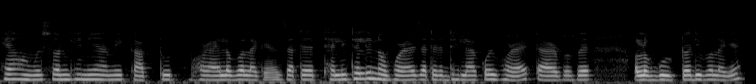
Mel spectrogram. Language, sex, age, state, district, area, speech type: Assamese, female, 45-60, Assam, Dhemaji, rural, spontaneous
